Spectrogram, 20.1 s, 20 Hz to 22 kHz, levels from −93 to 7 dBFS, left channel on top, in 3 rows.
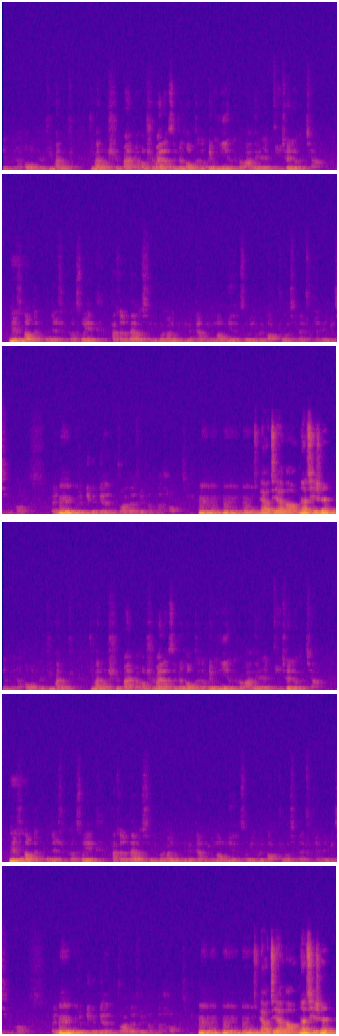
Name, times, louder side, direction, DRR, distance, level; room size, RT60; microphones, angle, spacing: voice 1, 0.0-1.4 1.7-6.3 6.9-17.2, equal, 25° left, -5 dB, 1.0 m, -41 dB
voice 2, 6.8-7.3 14.5-14.9 17.3-19.9, right 1 dB, 30° right, -3 dB, 0.4 m, -24 dB
3.1 x 2.2 x 2.2 m, 0.73 s
head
